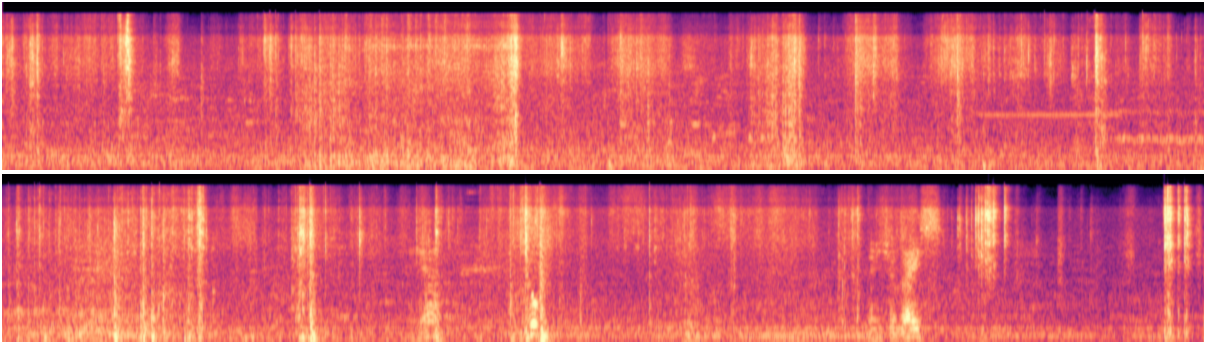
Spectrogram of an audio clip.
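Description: Bubble wrap and plastic wrapping on a cardboard box crinkling, crackling and tearing as it is cut with a utility knife and peeled away. Sharp irregular crackles and rustles come throughout.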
